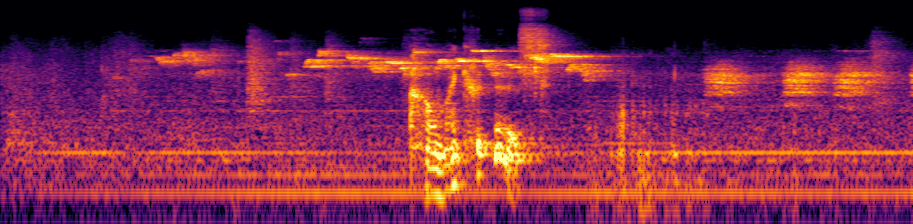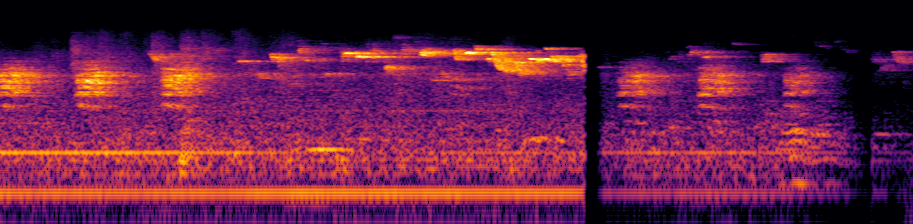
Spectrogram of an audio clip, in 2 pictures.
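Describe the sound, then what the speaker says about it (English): Recorded bird chirps and tweets play in a public toilet parenting room, bright and repeated through the whole stretch over a low hum, with a few brief exclamations from a person. "Apparently when I go in, bird sounds start"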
